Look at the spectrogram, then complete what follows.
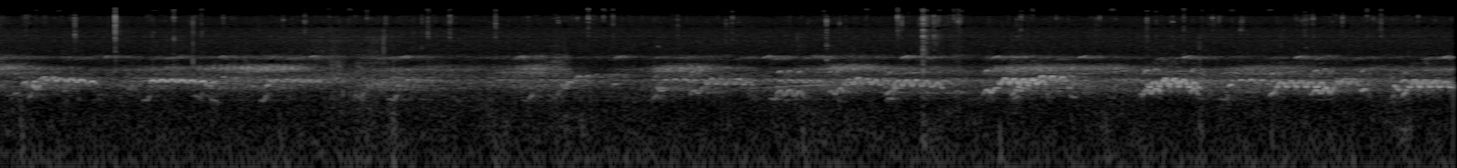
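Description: Common loons calling across the lake: repeated wavering tremolo calls, several overlapping and answering one another. A steady high-pitched background drone runs underneath.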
